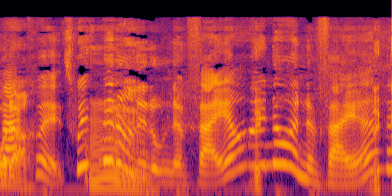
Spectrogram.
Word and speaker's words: Nevaeh: The heaven thing, the heaven spelled backwards, it's pronounced Nevaeh.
